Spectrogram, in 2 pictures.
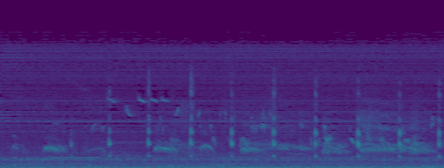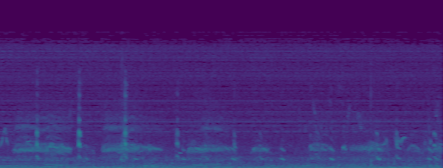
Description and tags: Waterfowl and other birds at Tiengemeten
Waterfowl and other birds calling and singing on the isle of Tiengemeten, an island given back to nature in the Dutch province of South-Holland
bird-song, spring, waterfowl, birds, field-recording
